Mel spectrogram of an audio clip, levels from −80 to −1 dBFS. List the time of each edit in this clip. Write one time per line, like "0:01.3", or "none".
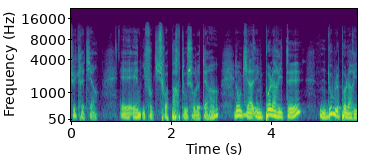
0:01.4
0:03.3

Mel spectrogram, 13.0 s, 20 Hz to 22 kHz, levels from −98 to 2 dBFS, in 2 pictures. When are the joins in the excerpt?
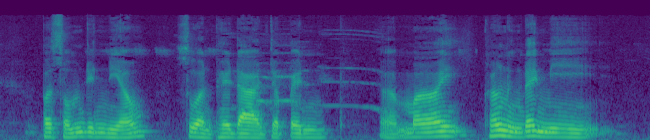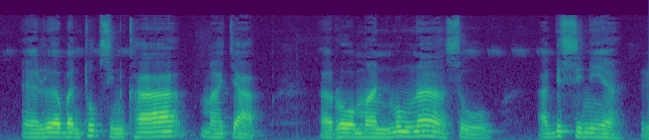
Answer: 0:04.8

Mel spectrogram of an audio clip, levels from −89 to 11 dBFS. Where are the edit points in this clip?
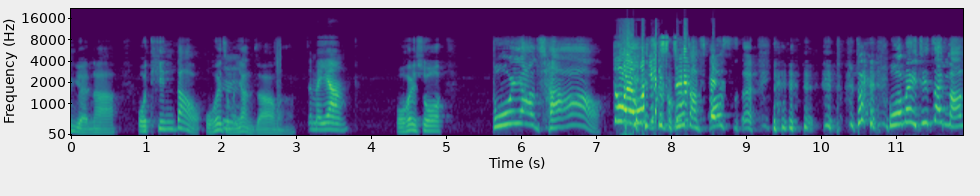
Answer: none

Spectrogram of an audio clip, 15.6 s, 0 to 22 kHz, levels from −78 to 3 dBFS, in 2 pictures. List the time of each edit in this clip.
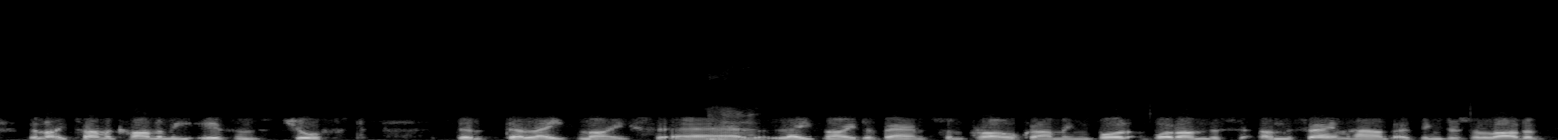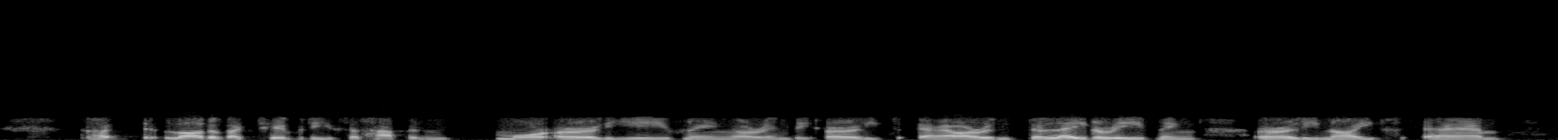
none

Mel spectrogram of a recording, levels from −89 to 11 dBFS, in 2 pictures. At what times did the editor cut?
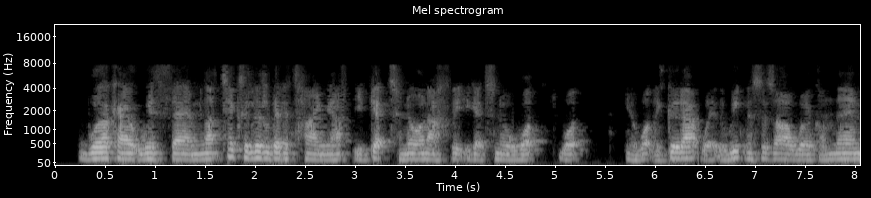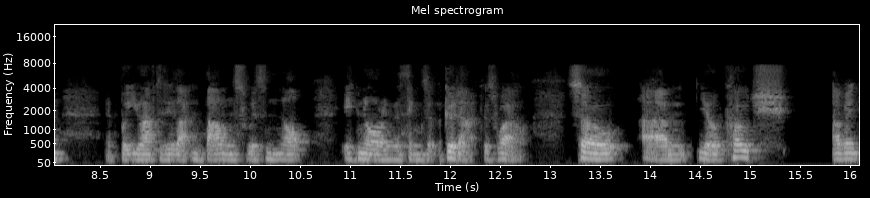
0:06.4
0:11.9
0:14.4

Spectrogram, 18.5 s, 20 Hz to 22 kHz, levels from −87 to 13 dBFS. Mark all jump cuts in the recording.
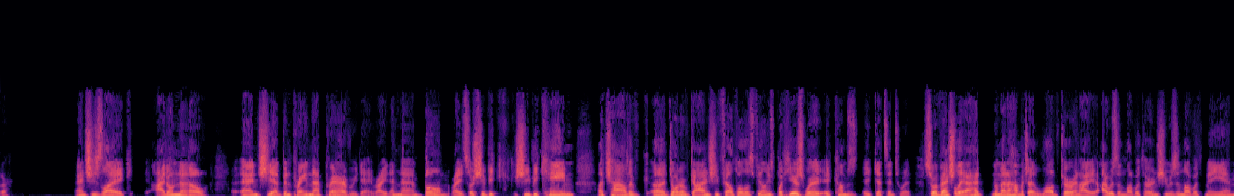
0:13.8

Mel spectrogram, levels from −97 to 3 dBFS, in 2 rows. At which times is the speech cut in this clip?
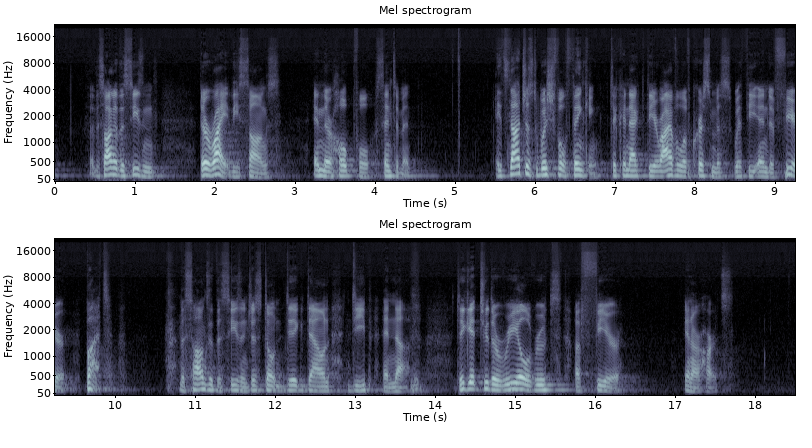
0:09.5

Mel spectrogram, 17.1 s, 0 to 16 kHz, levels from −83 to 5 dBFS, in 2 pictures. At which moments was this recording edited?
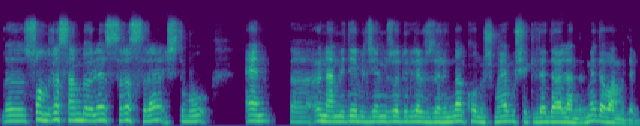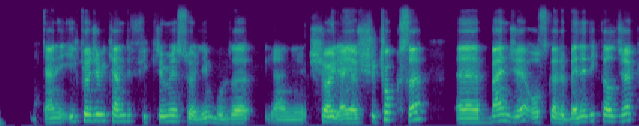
0:12.6

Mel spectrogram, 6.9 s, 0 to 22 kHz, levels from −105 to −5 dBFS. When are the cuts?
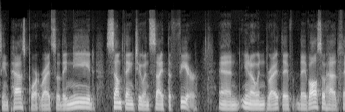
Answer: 0:05.3

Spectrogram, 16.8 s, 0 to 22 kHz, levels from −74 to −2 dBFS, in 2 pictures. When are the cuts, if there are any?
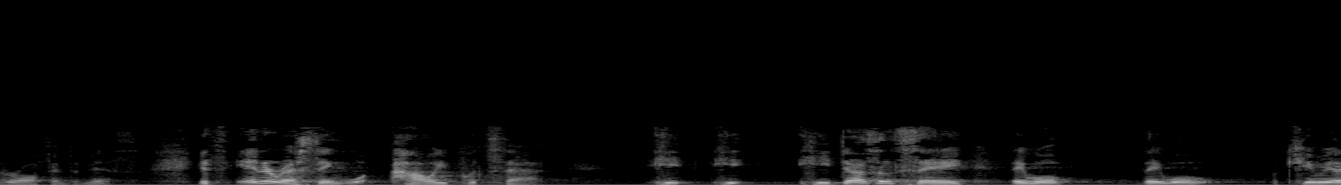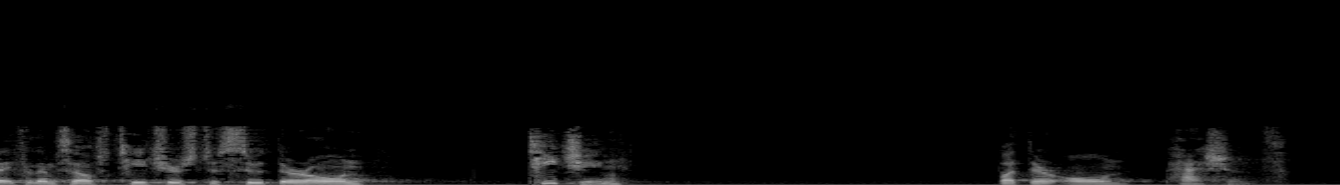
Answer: none

